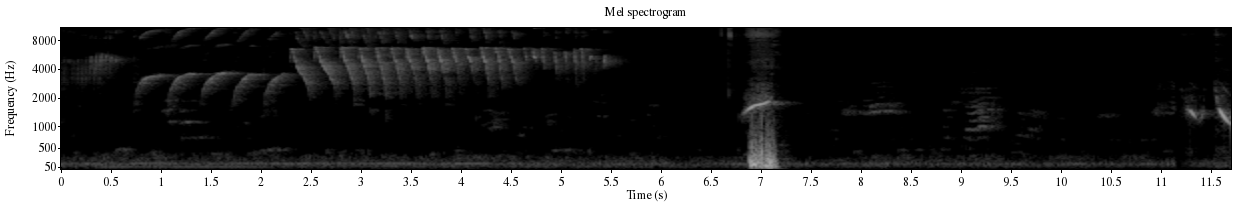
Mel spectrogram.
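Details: Song of a panda canary: rising slurred whistles, then a long, rapid trill of repeated downward-sweeping high notes lasting several seconds, followed by quiet and a single loud knock-like burst.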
